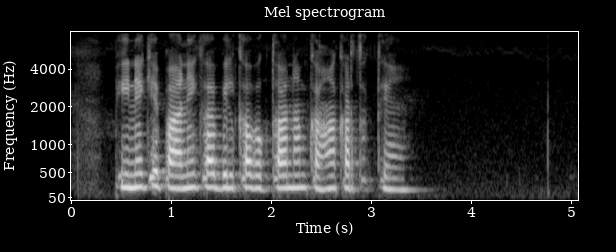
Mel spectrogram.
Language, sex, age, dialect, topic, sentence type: Hindi, female, 25-30, Awadhi Bundeli, banking, question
